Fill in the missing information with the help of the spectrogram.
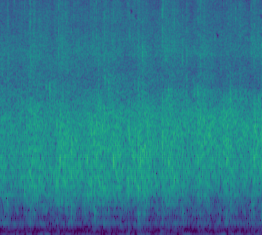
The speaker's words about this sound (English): Can somebody clap your hands to the Lord today?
